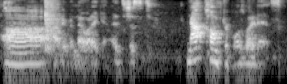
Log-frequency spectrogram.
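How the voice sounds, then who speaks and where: Streaming from an echoing bathroom indoors, a woman hosts a casual, chatty livestream, greeting viewers by name as she goes. Her voice is on the low side, steady, brisk and fairly bright in tone, and the echoey recording carries clear background noise.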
